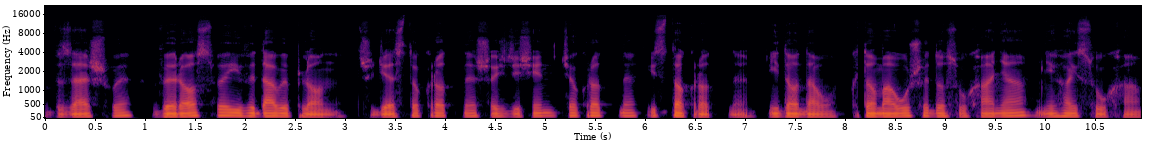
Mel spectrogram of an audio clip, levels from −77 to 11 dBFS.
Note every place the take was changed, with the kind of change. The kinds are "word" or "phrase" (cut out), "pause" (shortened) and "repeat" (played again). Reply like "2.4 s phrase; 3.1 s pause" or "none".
1.0 s pause; 6.0 s pause; 7.2 s pause; 8.0 s pause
